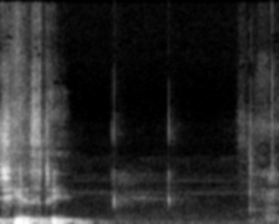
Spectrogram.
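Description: A man speaking Hindi, trailing off about half a second in. Then two faint, short clicks about half a second apart, and near silence.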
